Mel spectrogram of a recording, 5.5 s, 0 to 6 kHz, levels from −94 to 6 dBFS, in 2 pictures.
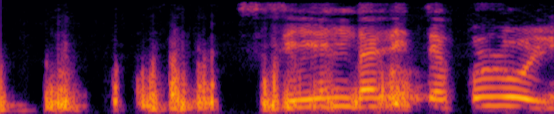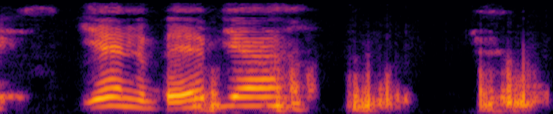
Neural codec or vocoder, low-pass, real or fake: codec, 16 kHz, 8 kbps, FreqCodec, smaller model; 5.4 kHz; fake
